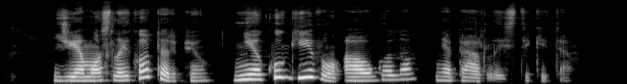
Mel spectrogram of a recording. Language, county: Lithuanian, Vilnius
